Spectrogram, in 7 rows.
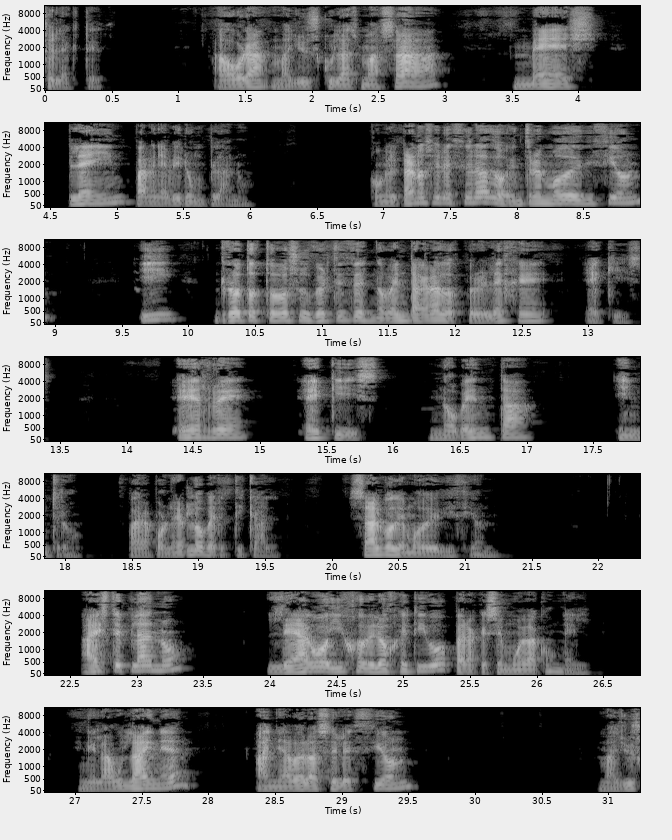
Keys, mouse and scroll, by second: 2.6 shift+a, 8.9 Tab, 14.9 r, 21.3 Tab.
